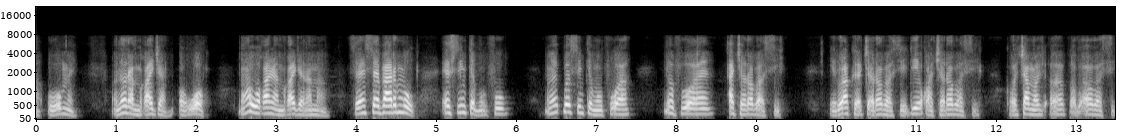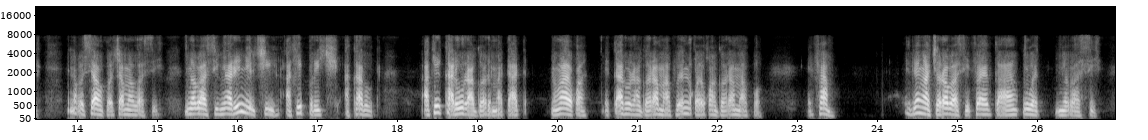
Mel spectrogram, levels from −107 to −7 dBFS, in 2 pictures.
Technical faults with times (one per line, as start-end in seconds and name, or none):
0.00-26.98 Speex codec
